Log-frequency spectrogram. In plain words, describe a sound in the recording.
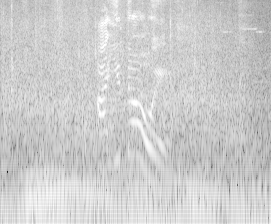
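Tyres screech briefly on the road.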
